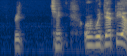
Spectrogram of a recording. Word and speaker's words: Реченька: Rechenka? Rechenka. Or would that be a kh sound? Like Rechenka?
